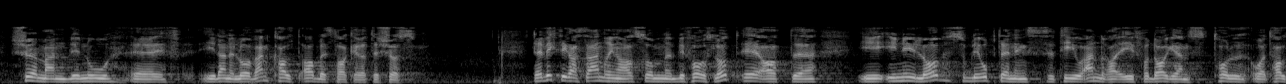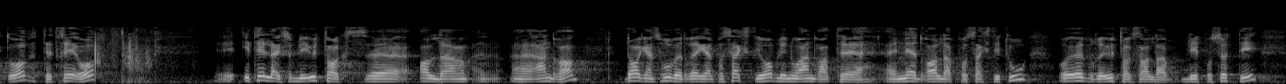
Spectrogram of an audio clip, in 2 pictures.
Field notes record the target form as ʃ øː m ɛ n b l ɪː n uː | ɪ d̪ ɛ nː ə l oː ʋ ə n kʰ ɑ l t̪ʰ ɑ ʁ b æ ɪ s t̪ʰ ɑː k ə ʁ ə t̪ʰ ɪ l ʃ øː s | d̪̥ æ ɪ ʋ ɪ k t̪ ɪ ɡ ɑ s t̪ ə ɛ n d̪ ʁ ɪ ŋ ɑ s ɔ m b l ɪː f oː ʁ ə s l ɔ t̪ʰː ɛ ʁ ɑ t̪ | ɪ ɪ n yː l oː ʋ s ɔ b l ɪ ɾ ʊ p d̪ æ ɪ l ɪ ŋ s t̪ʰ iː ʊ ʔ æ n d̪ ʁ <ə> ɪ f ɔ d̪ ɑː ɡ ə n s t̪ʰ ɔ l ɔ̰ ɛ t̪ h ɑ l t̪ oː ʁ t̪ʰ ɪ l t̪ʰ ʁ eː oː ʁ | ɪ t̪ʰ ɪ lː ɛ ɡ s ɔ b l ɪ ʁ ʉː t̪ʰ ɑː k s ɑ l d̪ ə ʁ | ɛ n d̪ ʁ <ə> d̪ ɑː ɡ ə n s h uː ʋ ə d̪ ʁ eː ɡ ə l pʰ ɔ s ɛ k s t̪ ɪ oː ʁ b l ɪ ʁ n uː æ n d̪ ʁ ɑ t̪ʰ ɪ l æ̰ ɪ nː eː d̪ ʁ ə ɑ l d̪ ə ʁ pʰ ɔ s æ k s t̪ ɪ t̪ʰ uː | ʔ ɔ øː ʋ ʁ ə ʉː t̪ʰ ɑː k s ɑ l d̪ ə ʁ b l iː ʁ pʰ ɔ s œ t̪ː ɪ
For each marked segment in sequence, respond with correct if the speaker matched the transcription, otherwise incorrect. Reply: incorrect, incorrect

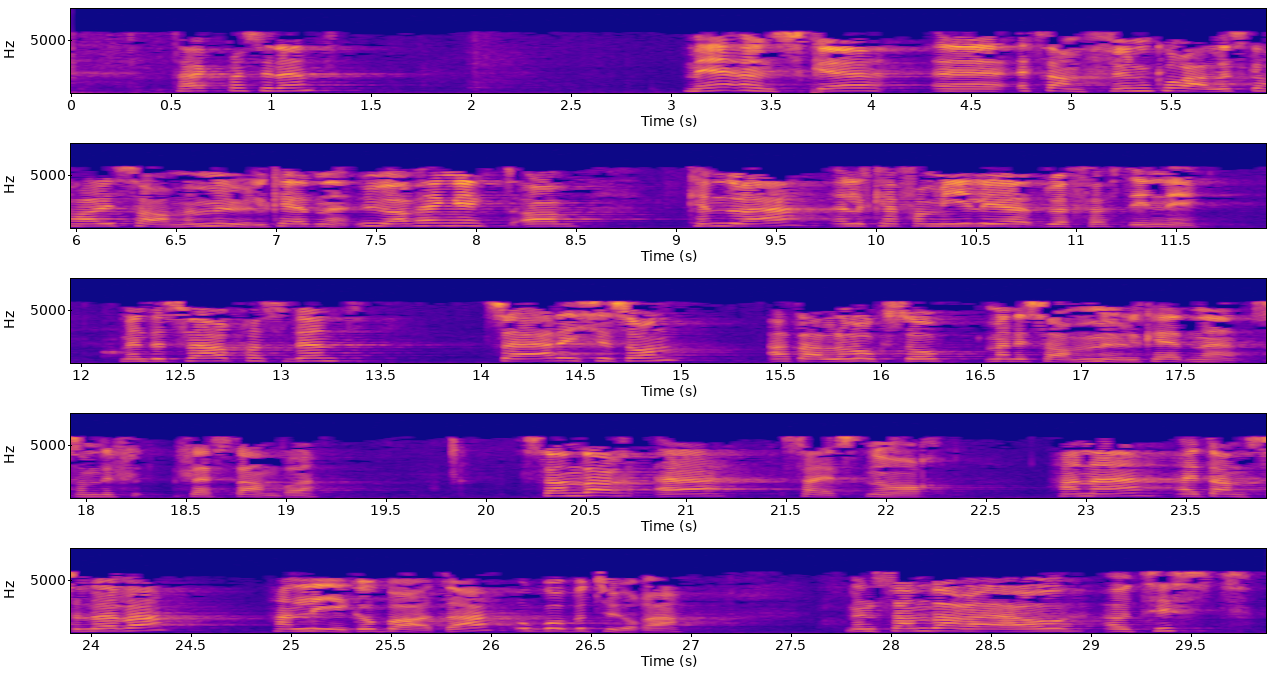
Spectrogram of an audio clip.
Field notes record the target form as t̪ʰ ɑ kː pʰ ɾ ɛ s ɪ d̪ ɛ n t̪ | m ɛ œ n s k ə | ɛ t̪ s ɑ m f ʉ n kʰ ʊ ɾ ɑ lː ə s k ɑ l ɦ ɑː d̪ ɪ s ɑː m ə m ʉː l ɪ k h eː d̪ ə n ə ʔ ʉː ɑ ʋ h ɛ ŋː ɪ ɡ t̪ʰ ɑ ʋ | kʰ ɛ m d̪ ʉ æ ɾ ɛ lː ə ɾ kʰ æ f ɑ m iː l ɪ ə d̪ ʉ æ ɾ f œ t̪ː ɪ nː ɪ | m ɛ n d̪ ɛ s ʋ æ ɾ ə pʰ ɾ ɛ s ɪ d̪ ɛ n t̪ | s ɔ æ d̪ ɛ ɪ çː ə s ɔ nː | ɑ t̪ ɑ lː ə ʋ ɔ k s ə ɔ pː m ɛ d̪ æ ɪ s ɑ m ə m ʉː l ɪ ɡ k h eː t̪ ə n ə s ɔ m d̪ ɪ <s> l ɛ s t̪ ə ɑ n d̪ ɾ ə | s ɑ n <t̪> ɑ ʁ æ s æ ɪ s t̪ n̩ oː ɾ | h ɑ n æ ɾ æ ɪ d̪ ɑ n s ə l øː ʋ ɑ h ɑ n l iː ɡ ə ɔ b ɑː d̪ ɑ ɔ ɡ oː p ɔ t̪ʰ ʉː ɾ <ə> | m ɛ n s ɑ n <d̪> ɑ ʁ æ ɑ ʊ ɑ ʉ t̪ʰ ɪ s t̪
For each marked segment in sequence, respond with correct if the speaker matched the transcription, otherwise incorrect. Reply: incorrect, incorrect, incorrect, correct

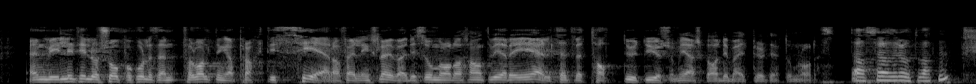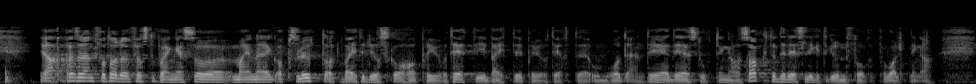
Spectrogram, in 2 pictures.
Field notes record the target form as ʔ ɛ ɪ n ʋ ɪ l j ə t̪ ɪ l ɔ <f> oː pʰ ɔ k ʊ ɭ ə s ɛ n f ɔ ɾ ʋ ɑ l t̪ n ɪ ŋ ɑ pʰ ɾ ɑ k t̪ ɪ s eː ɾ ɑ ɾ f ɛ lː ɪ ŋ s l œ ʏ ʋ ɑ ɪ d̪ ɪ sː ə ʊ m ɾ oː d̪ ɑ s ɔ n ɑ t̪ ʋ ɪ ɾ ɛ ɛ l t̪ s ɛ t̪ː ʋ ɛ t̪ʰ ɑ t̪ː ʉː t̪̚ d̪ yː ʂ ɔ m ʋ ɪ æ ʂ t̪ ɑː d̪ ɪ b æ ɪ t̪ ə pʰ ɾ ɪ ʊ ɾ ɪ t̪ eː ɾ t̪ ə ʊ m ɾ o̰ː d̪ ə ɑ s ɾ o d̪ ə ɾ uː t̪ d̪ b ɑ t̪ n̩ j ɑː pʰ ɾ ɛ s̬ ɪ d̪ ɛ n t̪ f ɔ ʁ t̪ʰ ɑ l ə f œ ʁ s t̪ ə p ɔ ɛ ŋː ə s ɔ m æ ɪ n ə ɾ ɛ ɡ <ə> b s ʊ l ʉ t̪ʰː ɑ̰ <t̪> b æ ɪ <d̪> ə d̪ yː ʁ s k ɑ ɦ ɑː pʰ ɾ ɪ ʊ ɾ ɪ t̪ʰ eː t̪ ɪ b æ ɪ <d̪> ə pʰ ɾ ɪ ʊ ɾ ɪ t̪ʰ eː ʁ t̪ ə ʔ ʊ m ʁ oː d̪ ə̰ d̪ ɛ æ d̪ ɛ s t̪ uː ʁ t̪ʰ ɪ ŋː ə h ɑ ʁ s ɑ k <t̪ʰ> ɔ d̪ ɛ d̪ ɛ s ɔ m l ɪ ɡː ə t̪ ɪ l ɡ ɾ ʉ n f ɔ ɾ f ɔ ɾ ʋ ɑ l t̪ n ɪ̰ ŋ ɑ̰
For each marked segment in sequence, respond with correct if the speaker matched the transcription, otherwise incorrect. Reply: incorrect, incorrect, correct, incorrect, incorrect, incorrect

